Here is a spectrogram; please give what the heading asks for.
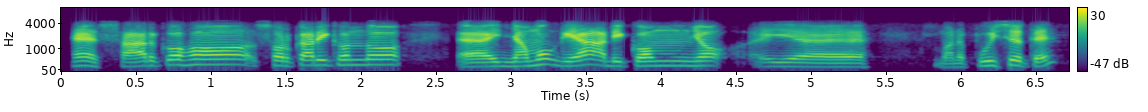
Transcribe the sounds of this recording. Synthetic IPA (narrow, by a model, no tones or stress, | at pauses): ɦɛ̃saɾkɔɦɔ̃sɔɾkaɾikʰɔnd̪ɔ | ɲamɔʔɡɛjaːɖikɔmɲɔʔ | manɛpujsət̪ɛ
